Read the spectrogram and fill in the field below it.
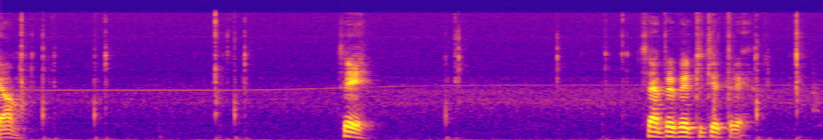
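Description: Short electronic menu blips sound from a video game.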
